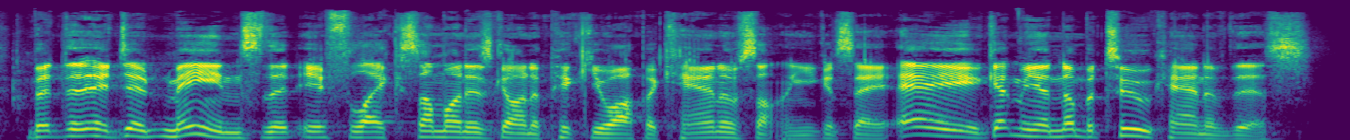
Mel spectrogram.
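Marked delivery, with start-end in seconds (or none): 4.4-6.5 put-on New York accent. Explaining how to ask someone for a can of something; put-on New York accent. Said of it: "Is that a Jamaican accent?".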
